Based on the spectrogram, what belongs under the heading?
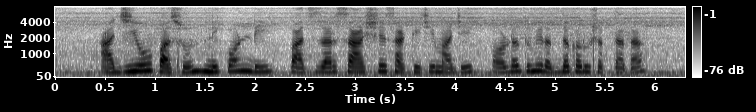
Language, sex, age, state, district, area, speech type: Marathi, female, 18-30, Maharashtra, Bhandara, rural, read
